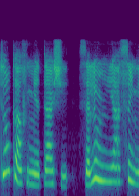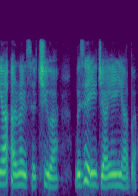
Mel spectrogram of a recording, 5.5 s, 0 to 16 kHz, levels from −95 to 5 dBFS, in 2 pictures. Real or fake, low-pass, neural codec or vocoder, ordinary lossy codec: fake; 7.2 kHz; codec, 16 kHz, 2 kbps, FunCodec, trained on LibriTTS, 25 frames a second; none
